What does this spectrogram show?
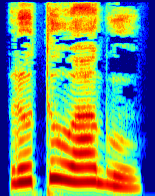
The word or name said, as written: ಋತುವಾಗು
